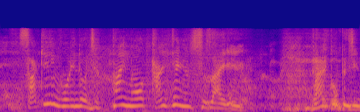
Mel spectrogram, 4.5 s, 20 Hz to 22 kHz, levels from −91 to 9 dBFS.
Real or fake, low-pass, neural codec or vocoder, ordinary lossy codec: fake; none; codec, 16 kHz, 1 kbps, FunCodec, trained on LibriTTS, 50 frames a second; none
